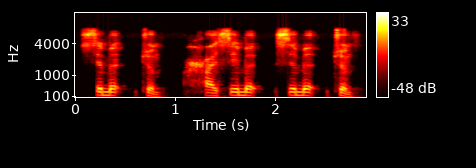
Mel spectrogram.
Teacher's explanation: B harfi cezim almış burada kalkale tecvidi var burayı hafif bir vurguluyoruz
